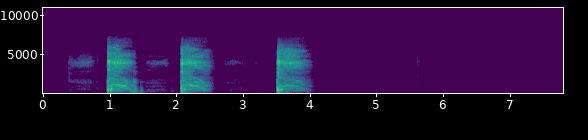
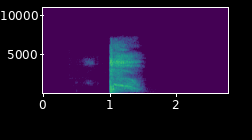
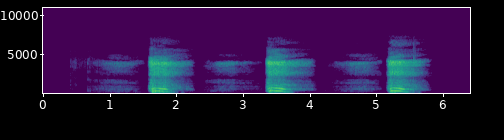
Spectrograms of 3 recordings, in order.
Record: {
  "three_cough_length": "7.8 s",
  "three_cough_amplitude": 30724,
  "three_cough_signal_mean_std_ratio": 0.27,
  "cough_length": "2.8 s",
  "cough_amplitude": 26175,
  "cough_signal_mean_std_ratio": 0.28,
  "exhalation_length": "6.4 s",
  "exhalation_amplitude": 27975,
  "exhalation_signal_mean_std_ratio": 0.35,
  "survey_phase": "beta (2021-08-13 to 2022-03-07)",
  "age": "45-64",
  "gender": "Male",
  "wearing_mask": "No",
  "symptom_none": true,
  "smoker_status": "Never smoked",
  "respiratory_condition_asthma": false,
  "respiratory_condition_other": false,
  "recruitment_source": "REACT",
  "submission_delay": "1 day",
  "covid_test_result": "Negative",
  "covid_test_method": "RT-qPCR",
  "influenza_a_test_result": "Negative",
  "influenza_b_test_result": "Negative"
}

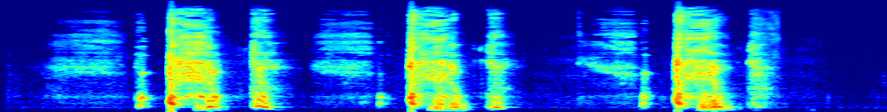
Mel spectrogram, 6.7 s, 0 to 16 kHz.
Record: {
  "three_cough_length": "6.7 s",
  "three_cough_amplitude": 32768,
  "three_cough_signal_mean_std_ratio": 0.34,
  "survey_phase": "beta (2021-08-13 to 2022-03-07)",
  "age": "45-64",
  "gender": "Male",
  "wearing_mask": "No",
  "symptom_none": true,
  "smoker_status": "Never smoked",
  "respiratory_condition_asthma": false,
  "respiratory_condition_other": false,
  "recruitment_source": "REACT",
  "submission_delay": "2 days",
  "covid_test_result": "Negative",
  "covid_test_method": "RT-qPCR",
  "influenza_a_test_result": "Negative",
  "influenza_b_test_result": "Negative"
}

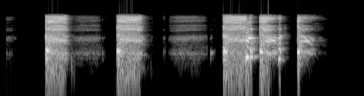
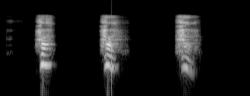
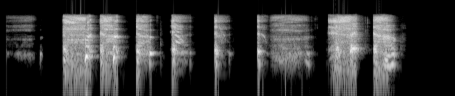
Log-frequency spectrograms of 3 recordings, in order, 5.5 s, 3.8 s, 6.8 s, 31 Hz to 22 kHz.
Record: {
  "three_cough_length": "5.5 s",
  "three_cough_amplitude": 32768,
  "three_cough_signal_mean_std_ratio": 0.52,
  "exhalation_length": "3.8 s",
  "exhalation_amplitude": 29832,
  "exhalation_signal_mean_std_ratio": 0.34,
  "cough_length": "6.8 s",
  "cough_amplitude": 32768,
  "cough_signal_mean_std_ratio": 0.54,
  "survey_phase": "beta (2021-08-13 to 2022-03-07)",
  "age": "45-64",
  "gender": "Female",
  "wearing_mask": "No",
  "symptom_cough_any": true,
  "symptom_runny_or_blocked_nose": true,
  "symptom_sore_throat": true,
  "symptom_fatigue": true,
  "symptom_headache": true,
  "smoker_status": "Never smoked",
  "respiratory_condition_asthma": false,
  "respiratory_condition_other": false,
  "recruitment_source": "Test and Trace",
  "submission_delay": "2 days",
  "covid_test_result": "Positive",
  "covid_test_method": "RT-qPCR"
}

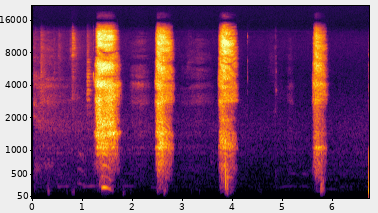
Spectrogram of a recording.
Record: {
  "exhalation_length": "6.7 s",
  "exhalation_amplitude": 15651,
  "exhalation_signal_mean_std_ratio": 0.34,
  "survey_phase": "beta (2021-08-13 to 2022-03-07)",
  "age": "45-64",
  "gender": "Female",
  "wearing_mask": "No",
  "symptom_cough_any": true,
  "symptom_runny_or_blocked_nose": true,
  "symptom_sore_throat": true,
  "symptom_fatigue": true,
  "symptom_fever_high_temperature": true,
  "symptom_headache": true,
  "symptom_onset": "3 days",
  "smoker_status": "Never smoked",
  "respiratory_condition_asthma": false,
  "respiratory_condition_other": false,
  "recruitment_source": "Test and Trace",
  "submission_delay": "2 days",
  "covid_test_result": "Positive",
  "covid_test_method": "RT-qPCR",
  "covid_ct_value": 21.2,
  "covid_ct_gene": "ORF1ab gene",
  "covid_ct_mean": 21.8,
  "covid_viral_load": "69000 copies/ml",
  "covid_viral_load_category": "Low viral load (10K-1M copies/ml)"
}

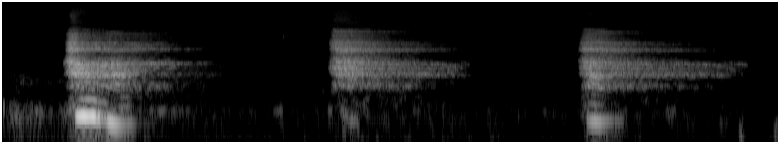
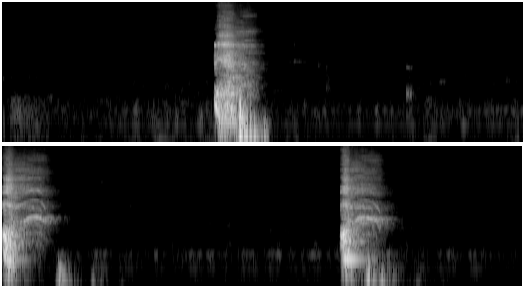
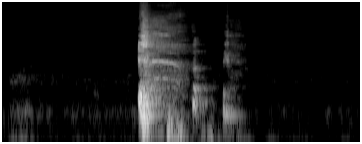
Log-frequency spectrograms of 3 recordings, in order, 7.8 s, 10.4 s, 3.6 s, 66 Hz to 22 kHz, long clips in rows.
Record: {
  "exhalation_length": "7.8 s",
  "exhalation_amplitude": 10498,
  "exhalation_signal_mean_std_ratio": 0.37,
  "three_cough_length": "10.4 s",
  "three_cough_amplitude": 32768,
  "three_cough_signal_mean_std_ratio": 0.24,
  "cough_length": "3.6 s",
  "cough_amplitude": 32768,
  "cough_signal_mean_std_ratio": 0.24,
  "survey_phase": "beta (2021-08-13 to 2022-03-07)",
  "age": "45-64",
  "gender": "Female",
  "wearing_mask": "No",
  "symptom_none": true,
  "smoker_status": "Never smoked",
  "respiratory_condition_asthma": false,
  "respiratory_condition_other": false,
  "recruitment_source": "REACT",
  "submission_delay": "1 day",
  "covid_test_result": "Negative",
  "covid_test_method": "RT-qPCR"
}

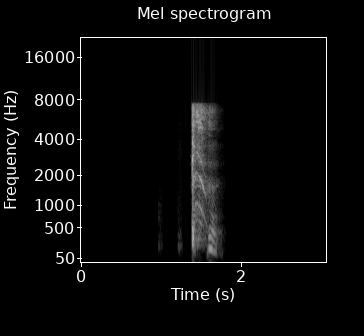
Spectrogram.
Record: {
  "cough_length": "3.1 s",
  "cough_amplitude": 27899,
  "cough_signal_mean_std_ratio": 0.2,
  "survey_phase": "alpha (2021-03-01 to 2021-08-12)",
  "age": "18-44",
  "gender": "Male",
  "wearing_mask": "No",
  "symptom_change_to_sense_of_smell_or_taste": true,
  "symptom_loss_of_taste": true,
  "symptom_onset": "8 days",
  "smoker_status": "Current smoker (1 to 10 cigarettes per day)",
  "recruitment_source": "Test and Trace",
  "submission_delay": "6 days",
  "covid_test_result": "Positive",
  "covid_test_method": "RT-qPCR",
  "covid_ct_value": 33.2,
  "covid_ct_gene": "ORF1ab gene",
  "covid_ct_mean": 33.2,
  "covid_viral_load": "13 copies/ml",
  "covid_viral_load_category": "Minimal viral load (< 10K copies/ml)"
}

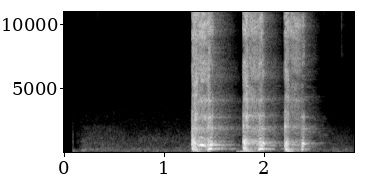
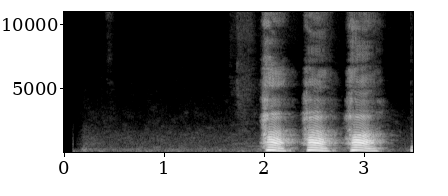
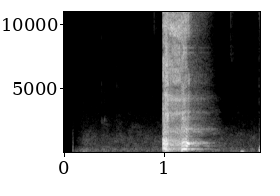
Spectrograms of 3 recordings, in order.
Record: {
  "three_cough_length": "2.9 s",
  "three_cough_amplitude": 31857,
  "three_cough_signal_mean_std_ratio": 0.37,
  "exhalation_length": "3.5 s",
  "exhalation_amplitude": 27720,
  "exhalation_signal_mean_std_ratio": 0.36,
  "cough_length": "2.0 s",
  "cough_amplitude": 32768,
  "cough_signal_mean_std_ratio": 0.3,
  "survey_phase": "alpha (2021-03-01 to 2021-08-12)",
  "age": "18-44",
  "gender": "Female",
  "wearing_mask": "No",
  "symptom_none": true,
  "smoker_status": "Ex-smoker",
  "respiratory_condition_asthma": false,
  "respiratory_condition_other": false,
  "recruitment_source": "REACT",
  "submission_delay": "2 days",
  "covid_test_result": "Negative",
  "covid_test_method": "RT-qPCR"
}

